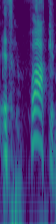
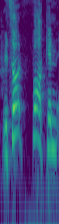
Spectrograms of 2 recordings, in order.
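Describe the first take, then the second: First: "fucking" said the Boston way as "fuckin'"; Boston pronunciation. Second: "fucking" said with a clear standard ending; plain "fucking", not the Boston way; standard pronunciation. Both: Shown as a demonstration. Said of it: "They always gotta say fucking".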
